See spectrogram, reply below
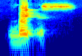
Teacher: وقرأ ابن عامر بكسر الباء وبعدها همزة ساكنة على زنة بئر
